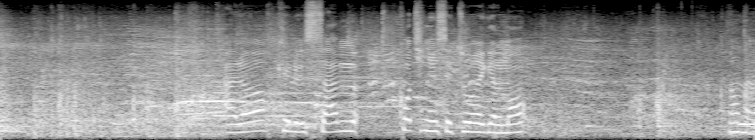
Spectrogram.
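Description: Roller skates roll and scrape across a wooden floor in an echoing hall.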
